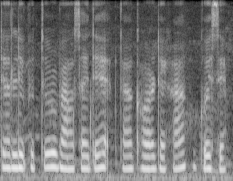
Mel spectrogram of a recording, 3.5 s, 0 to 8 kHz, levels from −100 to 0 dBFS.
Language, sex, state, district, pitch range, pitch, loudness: Assamese, female, Assam, Sonitpur, 210-230 Hz, 215 Hz, -15 LUFS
